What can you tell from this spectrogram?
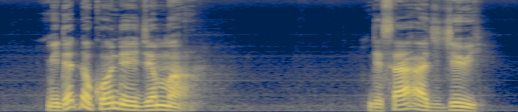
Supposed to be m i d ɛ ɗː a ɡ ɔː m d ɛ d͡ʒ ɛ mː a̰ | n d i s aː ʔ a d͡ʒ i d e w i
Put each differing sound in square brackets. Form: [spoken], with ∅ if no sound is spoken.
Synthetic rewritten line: m i d ɛ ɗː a [k] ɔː [n] d ɛ d͡ʒ ɛ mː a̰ | n d [ɛ] s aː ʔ a d͡ʒ i [d͡ʒ] e w i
